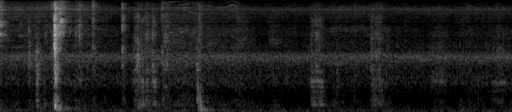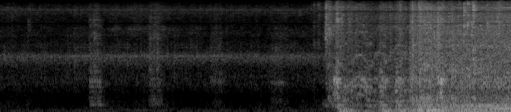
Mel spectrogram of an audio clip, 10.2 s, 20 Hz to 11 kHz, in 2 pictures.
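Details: 2009 Kenworth T370 diesel service truck, just under 35k miles and about 3,000 hours, freshly serviced: a few faint clicks, then it cranks, catches at once and settles into a full, even rumble. Normal start and idle.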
